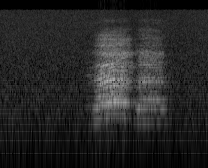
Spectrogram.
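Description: Group of nuns singing a vow prayer in unison. A short pause, then one short sung phrase about halfway through.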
